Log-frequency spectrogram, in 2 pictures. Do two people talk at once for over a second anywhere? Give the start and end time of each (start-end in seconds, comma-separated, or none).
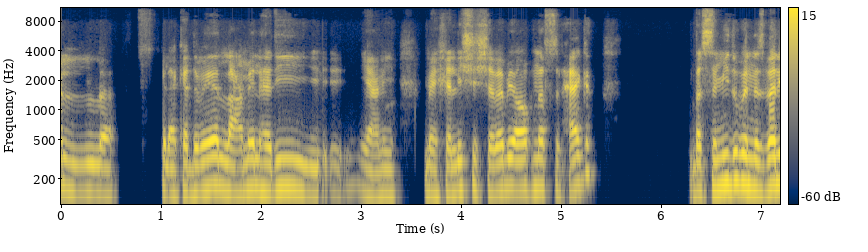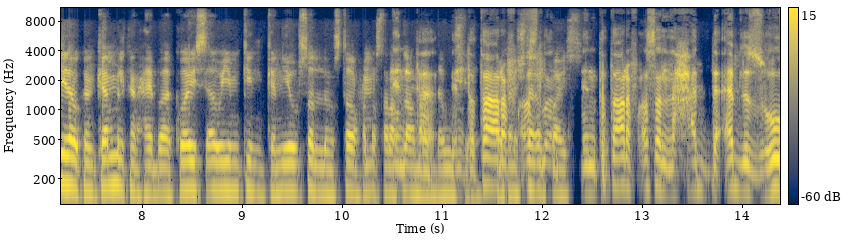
10.5-12.4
